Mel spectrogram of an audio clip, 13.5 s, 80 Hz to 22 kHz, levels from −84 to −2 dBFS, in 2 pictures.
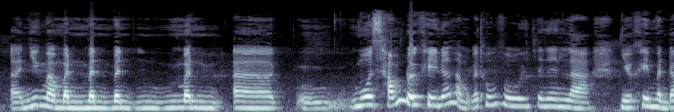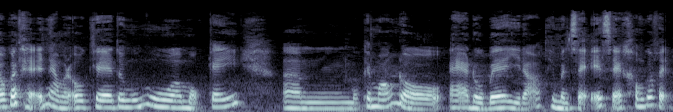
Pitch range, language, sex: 185-240 Hz, Vietnamese, female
